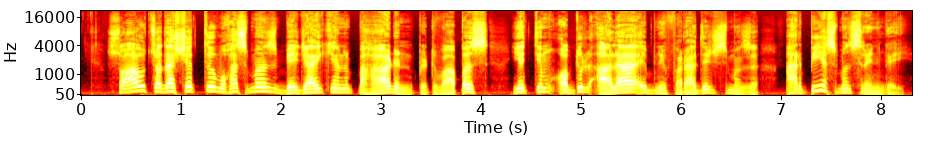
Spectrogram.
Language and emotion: Kashmiri, neutral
